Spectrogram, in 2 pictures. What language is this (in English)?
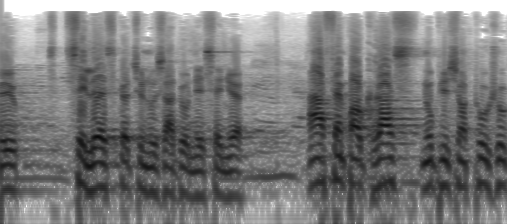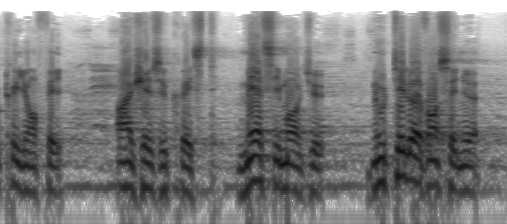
French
